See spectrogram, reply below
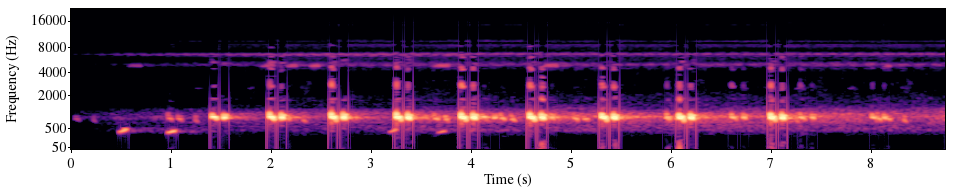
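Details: Lesser coucal in Pingtung County, Taiwan, recorded 22 May 2016: paired hollow low notes repeated steadily about every half second, with softer lower notes at the start and a faint high steady hum behind.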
